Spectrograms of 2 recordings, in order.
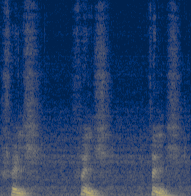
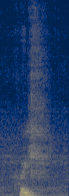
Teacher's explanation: Yeah, fulsh, because of the unrounded vowel. So that's phi, fulsh. And then the other one is whish, with the rounding.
